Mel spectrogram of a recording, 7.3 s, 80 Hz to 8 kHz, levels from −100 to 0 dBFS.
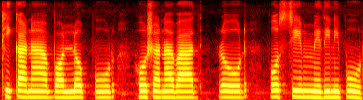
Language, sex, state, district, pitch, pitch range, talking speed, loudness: Bengali, female, West Bengal, Paschim Medinipur, 175 Hz, 170-180 Hz, 50 wpm, -17 LUFS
